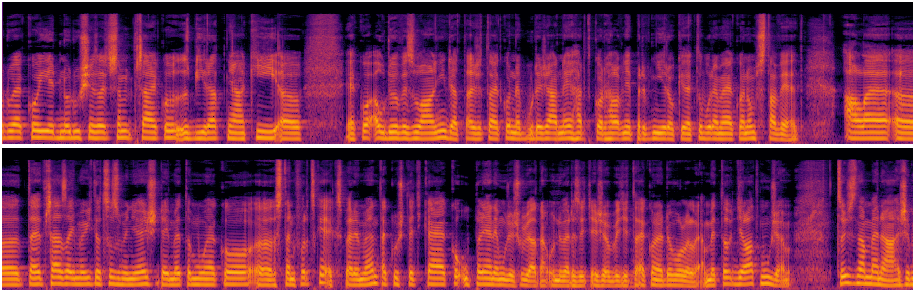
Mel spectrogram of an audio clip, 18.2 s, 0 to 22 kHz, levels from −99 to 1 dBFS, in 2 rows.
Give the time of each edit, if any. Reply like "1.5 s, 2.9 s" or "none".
none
